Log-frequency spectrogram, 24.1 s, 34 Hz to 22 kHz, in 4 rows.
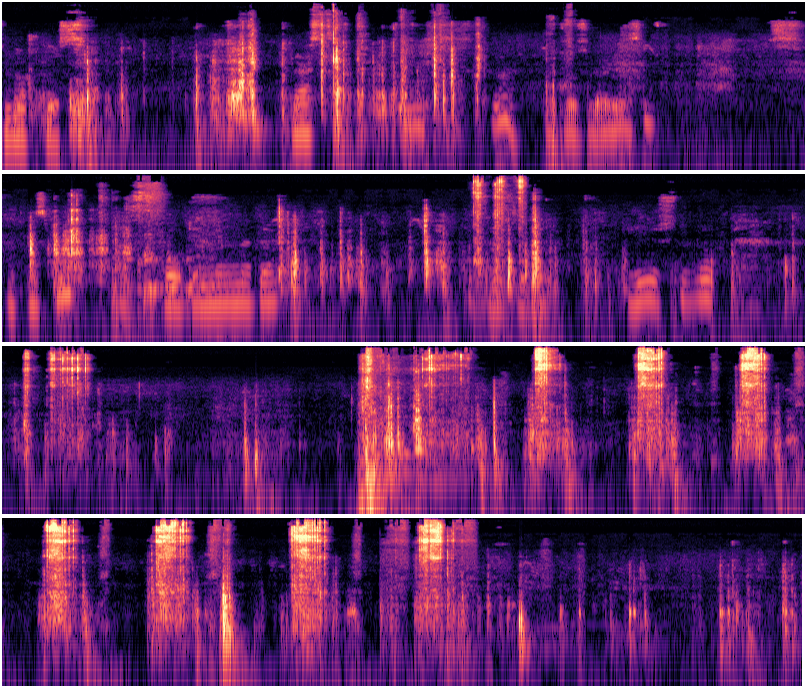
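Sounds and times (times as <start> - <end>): ratchet wrench clicking: 12.2 - 12.7, 15.1 - 21.6.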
